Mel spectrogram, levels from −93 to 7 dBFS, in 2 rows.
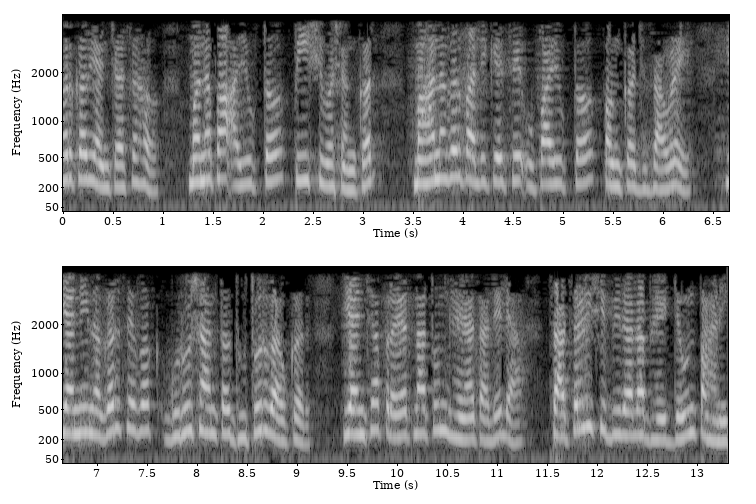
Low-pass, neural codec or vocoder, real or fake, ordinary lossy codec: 3.6 kHz; none; real; AAC, 24 kbps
